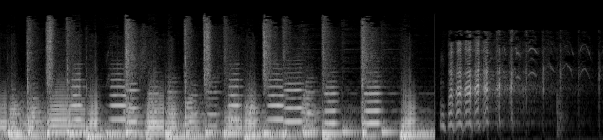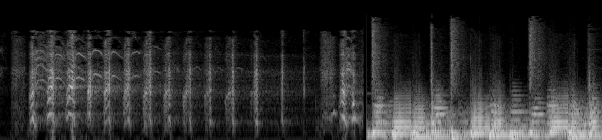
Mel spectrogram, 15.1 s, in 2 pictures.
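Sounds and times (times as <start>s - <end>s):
music: 0.0s - 5.5s, 12.1s - 15.0s
high-pitched laughter: 5.5s - 12.1s.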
